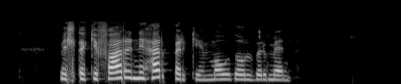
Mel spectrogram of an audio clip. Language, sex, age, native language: Icelandic, female, 40-49, Icelandic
